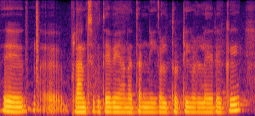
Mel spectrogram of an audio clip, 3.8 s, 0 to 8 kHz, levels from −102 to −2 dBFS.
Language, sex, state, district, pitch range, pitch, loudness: Tamil, male, Tamil Nadu, Kanyakumari, 115-125 Hz, 120 Hz, -19 LUFS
